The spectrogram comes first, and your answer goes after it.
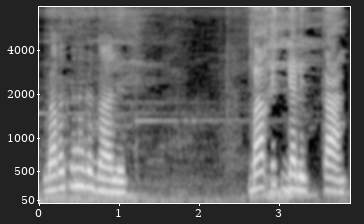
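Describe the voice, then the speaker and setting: A woman, a paranormal investigator vlogger, softly coaxing and pleading with spirits outdoors at night. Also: medium pitch, a little slow, faint music behind. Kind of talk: casual ghost-hunting vlog. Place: outdoors at a bus depot at night.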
